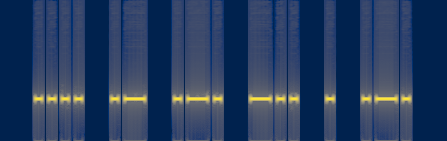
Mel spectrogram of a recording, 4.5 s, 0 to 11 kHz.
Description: Morse code, heard as a keyed tone, about 18 wpm, spaced as for 15 wpm, 1000 Hz. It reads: HARDER
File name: qotdfiles / 15wpm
